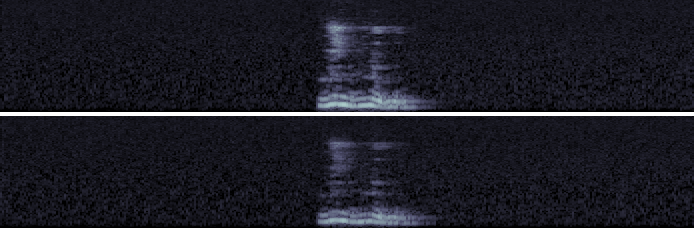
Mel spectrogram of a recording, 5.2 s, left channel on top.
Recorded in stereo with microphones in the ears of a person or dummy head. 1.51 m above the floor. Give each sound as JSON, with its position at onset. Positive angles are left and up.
{"t": 2.4, "sound": "laughter", "side_deg": 50, "distance_m": 0.7}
